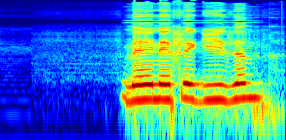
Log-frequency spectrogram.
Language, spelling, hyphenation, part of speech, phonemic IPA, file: Emilian, menefreghìśem, me‧ne‧fre‧ghì‧śem, noun, /me.ne.freˈɡiː.zem/, Eml-menefreghìśem.oga
- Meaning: An uncaring or couldn't-care-less attitude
